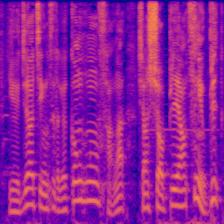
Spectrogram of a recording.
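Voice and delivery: ordinary talk

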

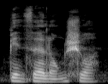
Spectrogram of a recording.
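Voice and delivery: ordinary delivery

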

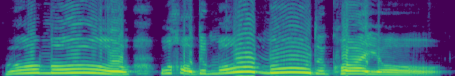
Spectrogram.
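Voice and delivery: big drawn-out cow moos; Mary Moo Cow, boisterous. Acted. Cow showing off for the children, boisterous moo.

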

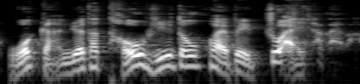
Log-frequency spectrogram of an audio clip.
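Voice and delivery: usual speaking voice

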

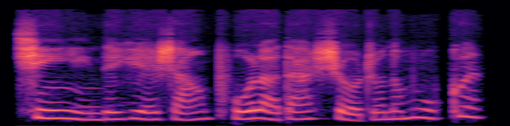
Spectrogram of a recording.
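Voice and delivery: plain reading voice

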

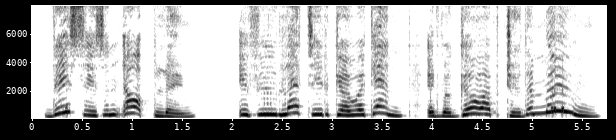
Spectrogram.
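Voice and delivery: put-on high, bossy little-girl voice explaining; big sister lecturing her brother; Peppa voice.

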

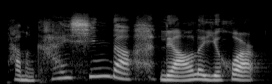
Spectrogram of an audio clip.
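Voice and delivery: ordinary delivery, nothing marked

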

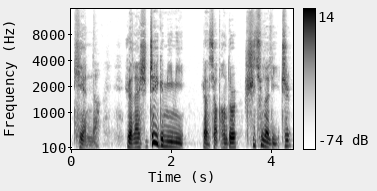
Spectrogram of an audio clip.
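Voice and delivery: usual speaking voice

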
